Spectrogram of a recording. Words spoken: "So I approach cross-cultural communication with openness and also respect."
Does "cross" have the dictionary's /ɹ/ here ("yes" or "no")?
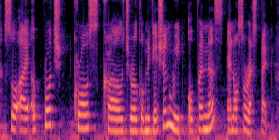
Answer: yes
